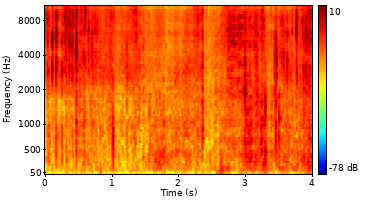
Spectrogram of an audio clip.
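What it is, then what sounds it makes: Dyed gym chalk powder being raked. Fingertips dig into and rake through fine pink dyed gym chalk powder in a tray. The result is a steady, dry, crackly rubbing and scratching texture, mostly bright with little low end, broken by sharp little ticks and crinkles throughout.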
